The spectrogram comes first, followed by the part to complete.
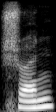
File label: "shun5", taiwanese Syllables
